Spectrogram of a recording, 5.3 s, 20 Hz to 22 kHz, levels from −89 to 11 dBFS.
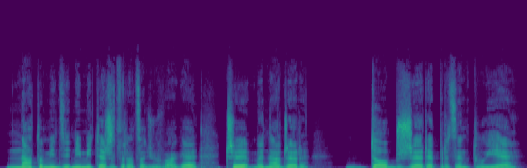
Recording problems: none

